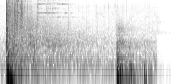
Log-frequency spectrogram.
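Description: Two distant AGL grenade explosions land far off in an unseen spot in Escape From Tarkov, each a muffled, bass-heavy thump with a rolling rumble, separated by a quiet gap.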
